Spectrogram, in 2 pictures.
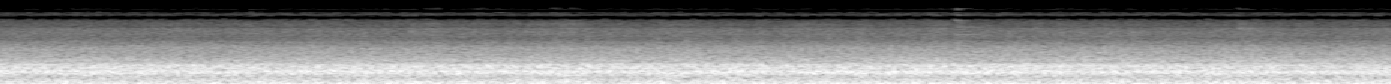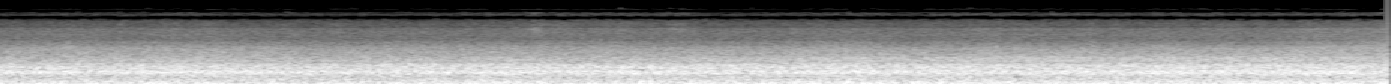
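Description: A train rumbles steadily through an echoing tunnel.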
